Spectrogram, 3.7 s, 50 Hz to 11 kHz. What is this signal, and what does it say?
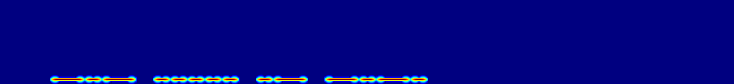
Morse code, heard as a keyed tone, about 28 wpm, 700 Hz. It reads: K5AC
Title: USA Call Signs - 4 Characters - Repeated 2x - 28wpm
